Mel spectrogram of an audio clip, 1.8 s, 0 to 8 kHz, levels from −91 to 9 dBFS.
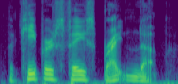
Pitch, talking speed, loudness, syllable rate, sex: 105 Hz, 170 wpm, -18 LUFS, 5.0 syllables/s, male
